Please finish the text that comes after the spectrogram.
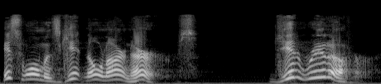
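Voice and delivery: mildly exasperated disciples, lightly voiced; annoyed disciples. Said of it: "notice what their standard is".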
